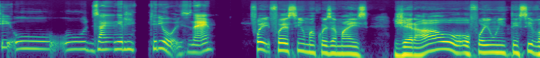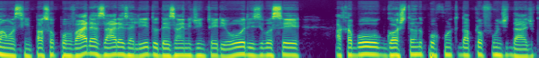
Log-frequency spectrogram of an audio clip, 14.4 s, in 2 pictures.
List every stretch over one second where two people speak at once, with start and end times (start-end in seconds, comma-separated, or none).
none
